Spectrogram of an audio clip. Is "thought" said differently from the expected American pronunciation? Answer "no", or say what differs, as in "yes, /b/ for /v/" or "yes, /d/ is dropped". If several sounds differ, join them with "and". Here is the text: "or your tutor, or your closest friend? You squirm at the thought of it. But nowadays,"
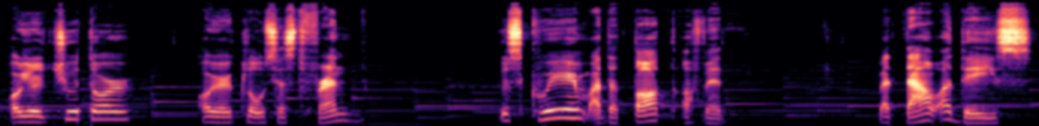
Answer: yes, /t/ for /θ/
